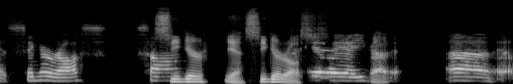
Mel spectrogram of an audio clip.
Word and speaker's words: Sigur Rós: Sigur Rós.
